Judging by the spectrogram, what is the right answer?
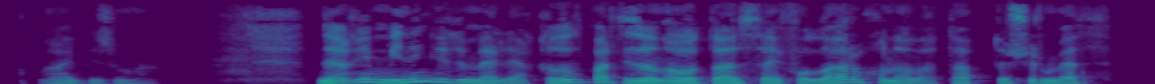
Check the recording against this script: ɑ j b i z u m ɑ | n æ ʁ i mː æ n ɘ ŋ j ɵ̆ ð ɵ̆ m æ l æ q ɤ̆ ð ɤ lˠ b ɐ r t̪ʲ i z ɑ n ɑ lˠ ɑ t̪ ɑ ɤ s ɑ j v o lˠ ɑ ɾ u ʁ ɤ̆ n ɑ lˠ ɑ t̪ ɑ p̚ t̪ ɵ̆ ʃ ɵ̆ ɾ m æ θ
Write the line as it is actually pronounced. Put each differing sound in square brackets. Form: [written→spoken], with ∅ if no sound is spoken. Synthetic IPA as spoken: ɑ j b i z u m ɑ | n æ ʁ i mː [æ→i] n ɘ ŋ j ɵ̆ ð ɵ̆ m æ l æ q ɤ̆ ð ɤ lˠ [b→p] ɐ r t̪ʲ i z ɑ n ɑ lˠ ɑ t̪ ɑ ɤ s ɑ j [v→f] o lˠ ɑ ɾ u [ʁ→χ] ɤ̆ n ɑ lˠ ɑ t̪ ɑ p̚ t̪ ɵ̆ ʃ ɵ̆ ɾ m æ θ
